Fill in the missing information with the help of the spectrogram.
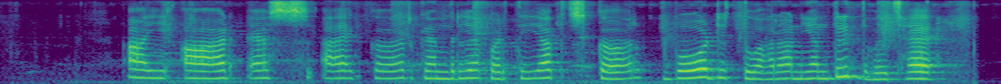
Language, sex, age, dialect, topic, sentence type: Maithili, female, 46-50, Eastern / Thethi, banking, statement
